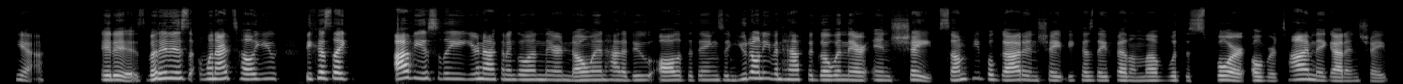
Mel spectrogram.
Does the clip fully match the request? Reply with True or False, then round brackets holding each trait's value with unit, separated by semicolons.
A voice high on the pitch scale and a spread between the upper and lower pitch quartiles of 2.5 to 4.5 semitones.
True (210 Hz; 4.2 semitones)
